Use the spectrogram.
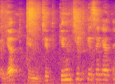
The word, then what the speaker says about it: किंचित: ऐसे आप जो पूछ रही थी ना, वो उसमें वो है, ये इसका उच्चारण किंचित तो हो जाता है, पर की यहाँ वाला ध्वनि आनी चाहिए।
